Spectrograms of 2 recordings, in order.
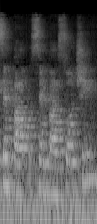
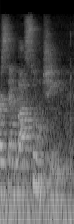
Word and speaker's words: cempasúchil: In different communities could also have, say, cempasúchil or cempasúchil. It just depends on who you're working with or talking to.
